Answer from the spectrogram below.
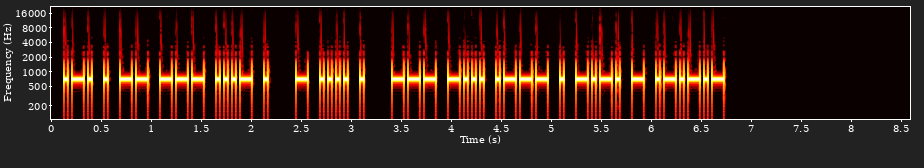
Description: Morse code, heard as a keyed tone, about 30 wpm, 700 Hz. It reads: REMOVE THE OBJECT.
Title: Sentences from Top 800 Words 30wpm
